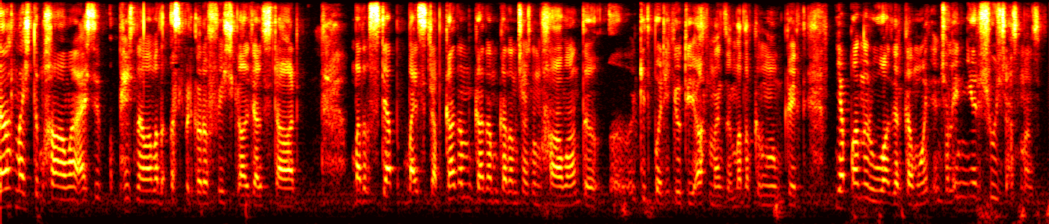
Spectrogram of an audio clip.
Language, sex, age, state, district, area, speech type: Kashmiri, male, 45-60, Jammu and Kashmir, Budgam, rural, spontaneous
